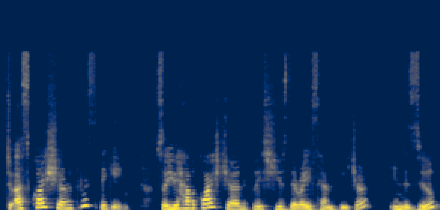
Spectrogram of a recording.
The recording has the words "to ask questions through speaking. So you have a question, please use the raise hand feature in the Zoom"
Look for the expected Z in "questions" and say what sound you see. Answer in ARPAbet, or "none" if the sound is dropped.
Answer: none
